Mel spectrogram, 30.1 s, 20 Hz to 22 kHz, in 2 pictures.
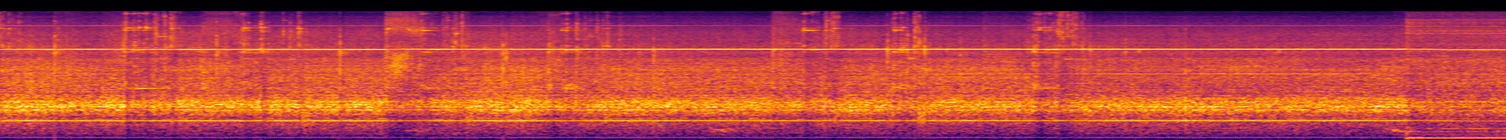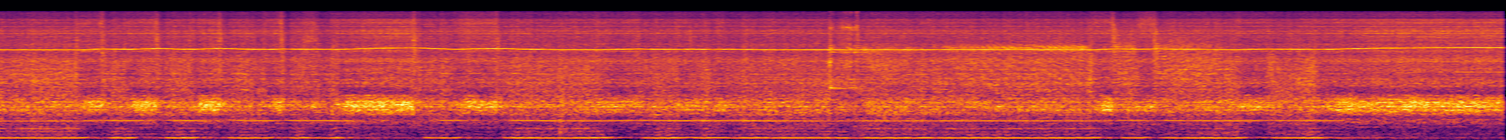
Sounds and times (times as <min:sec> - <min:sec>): Vacuum cleaner: 0:00.0 - 0:30.1.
